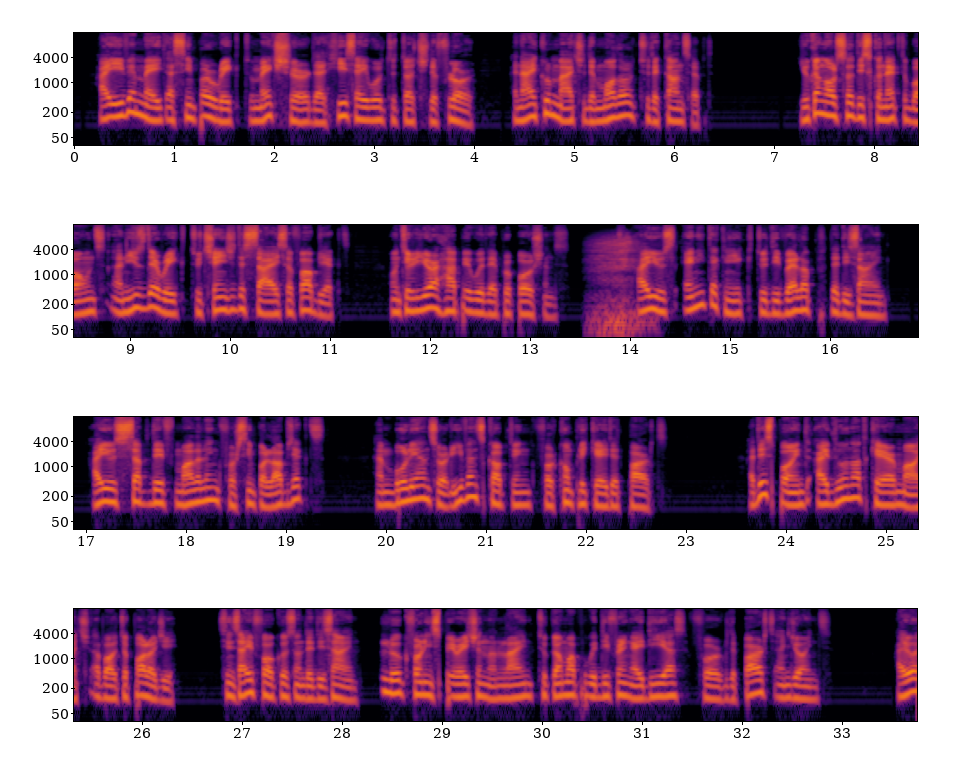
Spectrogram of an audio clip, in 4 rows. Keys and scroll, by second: 0.0 r, 1.2 r, 7.0 g, 10.3 s, 12.9 s, 15.7 i, 16.6 e, 17.2 e, 17.5 ctrl+alt+s, 18.3 alt+s, 18.7 Tab, 19.4 Tab, 19.7 g, 21.1 g, 21.7 f, 23.5 Tab, 28.2 alt+F8, 31.7 ctrl+v, 33.3 ctrl+w.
